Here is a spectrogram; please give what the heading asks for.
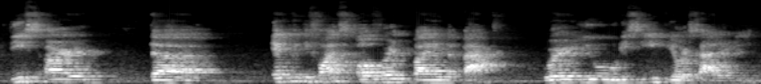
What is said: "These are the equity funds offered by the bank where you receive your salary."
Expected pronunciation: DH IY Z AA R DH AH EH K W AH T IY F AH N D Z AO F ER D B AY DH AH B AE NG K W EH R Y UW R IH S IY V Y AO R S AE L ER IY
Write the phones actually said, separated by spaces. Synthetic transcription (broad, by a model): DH IY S AA R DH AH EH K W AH T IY F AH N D S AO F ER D B AY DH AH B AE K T W EH R Y UW R IH S IY V Y AO R S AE L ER IY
